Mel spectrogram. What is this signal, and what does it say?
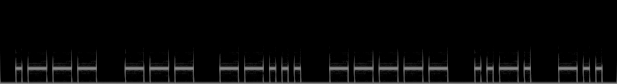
Morse code, heard as a keyed tone, about 20 wpm, spaced as for 16 wpm, 750 Hz. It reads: JO70FD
